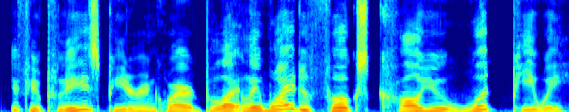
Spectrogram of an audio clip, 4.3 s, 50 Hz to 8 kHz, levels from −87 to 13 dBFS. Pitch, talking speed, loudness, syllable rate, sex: 180 Hz, 185 wpm, -16 LUFS, 5.2 syllables/s, male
